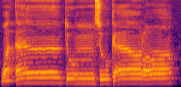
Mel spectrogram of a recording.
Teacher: نون تاء إخفاء، أنت أذهب إلى مخرج التاء ، ما أقول وأنتم، هكذا ذهبت إلى مخرج النون اللساني وهذا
